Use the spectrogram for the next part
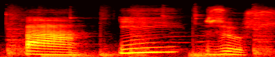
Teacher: La A i la I estan en síl·labes diferents.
